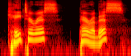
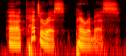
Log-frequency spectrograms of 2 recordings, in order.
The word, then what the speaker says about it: ceteris paribus: Okay, next is, you can pronounce this a couple of ways, ceteris paribus, or ceteris paribus, I think, or you could say ceteris paribus.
